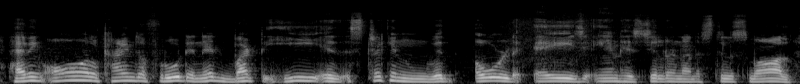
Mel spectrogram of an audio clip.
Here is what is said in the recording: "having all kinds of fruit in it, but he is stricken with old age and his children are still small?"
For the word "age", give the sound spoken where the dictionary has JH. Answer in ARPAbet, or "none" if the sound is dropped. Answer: JH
